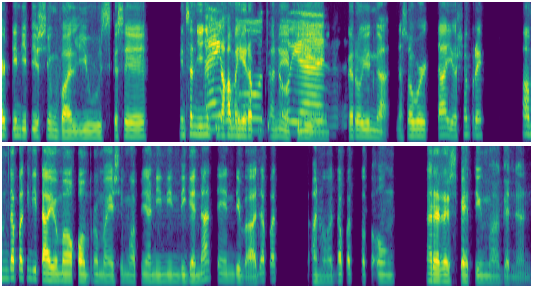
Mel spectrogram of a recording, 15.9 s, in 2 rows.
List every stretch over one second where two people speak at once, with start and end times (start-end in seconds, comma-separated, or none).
3.1-4.9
